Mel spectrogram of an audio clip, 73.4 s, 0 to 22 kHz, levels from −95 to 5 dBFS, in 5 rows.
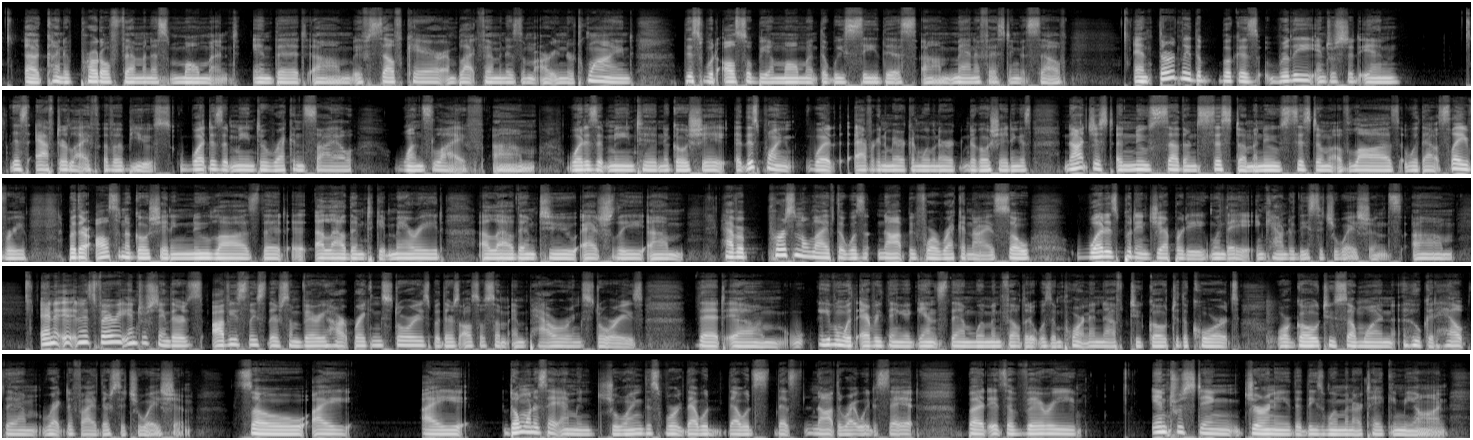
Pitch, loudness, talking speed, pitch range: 150 Hz, -21 LUFS, 165 wpm, 140-160 Hz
